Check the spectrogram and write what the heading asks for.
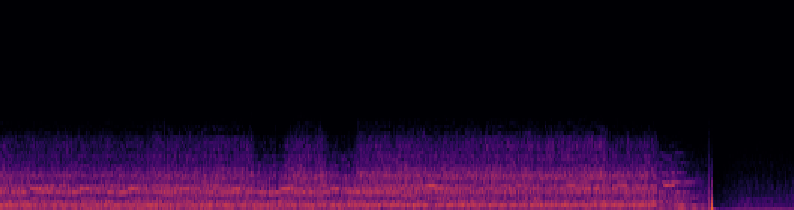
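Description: Whirring, whining machine sound effect of a spinning centrifugal table, with a steady hum under repeated wavering pitch glides. It cuts off abruptly near the end, followed by a single sharp click.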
